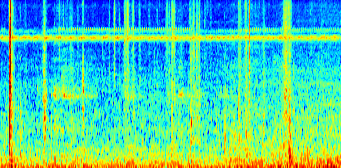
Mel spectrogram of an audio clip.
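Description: Plastic Ecotec engine cover being handled and pressed down onto its mounting posts: one sharp click just after the start, then scattered lighter clicks and taps, over a steady high-pitched tone.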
